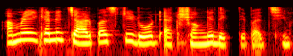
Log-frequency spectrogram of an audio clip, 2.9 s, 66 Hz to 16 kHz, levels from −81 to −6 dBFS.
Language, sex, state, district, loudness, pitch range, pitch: Bengali, female, West Bengal, Cooch Behar, -17 LUFS, 220-295 Hz, 245 Hz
